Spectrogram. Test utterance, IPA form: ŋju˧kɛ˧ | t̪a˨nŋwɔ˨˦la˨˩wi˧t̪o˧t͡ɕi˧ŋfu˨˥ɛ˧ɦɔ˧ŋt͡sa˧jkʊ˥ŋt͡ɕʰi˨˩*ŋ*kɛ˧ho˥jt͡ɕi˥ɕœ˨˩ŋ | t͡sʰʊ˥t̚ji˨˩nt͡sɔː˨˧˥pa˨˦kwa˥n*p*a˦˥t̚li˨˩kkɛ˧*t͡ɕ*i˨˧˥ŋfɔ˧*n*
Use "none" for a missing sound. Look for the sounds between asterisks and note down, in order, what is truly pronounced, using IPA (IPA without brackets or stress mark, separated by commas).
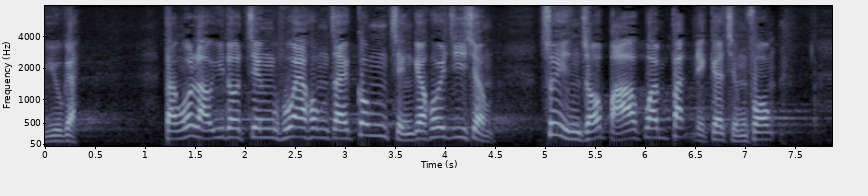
ŋ, p, t͡ɕʰ, ŋ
